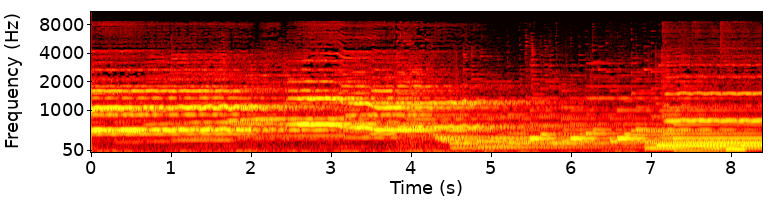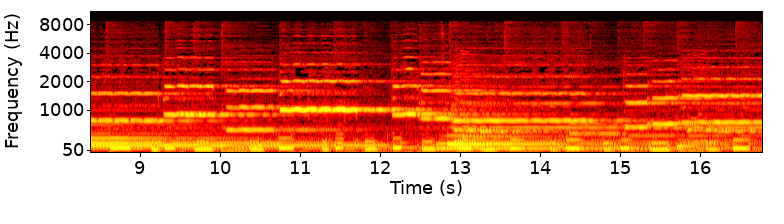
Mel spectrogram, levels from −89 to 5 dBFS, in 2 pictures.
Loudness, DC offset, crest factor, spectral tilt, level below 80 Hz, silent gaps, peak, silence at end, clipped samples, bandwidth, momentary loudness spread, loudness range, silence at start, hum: -21 LUFS; under 0.1%; 14 dB; -7.5 dB/octave; -36 dBFS; none; -8 dBFS; 0 s; under 0.1%; 9 kHz; 7 LU; 4 LU; 0 s; none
